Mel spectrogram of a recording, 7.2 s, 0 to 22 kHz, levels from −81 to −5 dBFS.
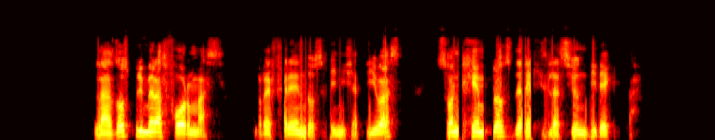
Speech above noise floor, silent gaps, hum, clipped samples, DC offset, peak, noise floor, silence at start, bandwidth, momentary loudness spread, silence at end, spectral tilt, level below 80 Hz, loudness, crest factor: over 70 dB; none; none; under 0.1%; under 0.1%; -2 dBFS; under -90 dBFS; 0.95 s; 7.4 kHz; 11 LU; 1.05 s; -6 dB/octave; -52 dBFS; -21 LUFS; 20 dB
